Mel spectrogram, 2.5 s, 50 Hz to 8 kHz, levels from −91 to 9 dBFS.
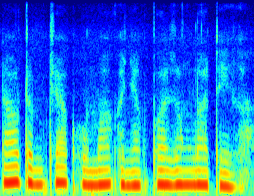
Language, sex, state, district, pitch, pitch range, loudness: Wancho, female, Arunachal Pradesh, Longding, 170 Hz, 165-180 Hz, -12 LUFS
